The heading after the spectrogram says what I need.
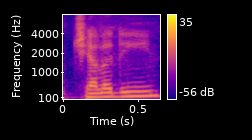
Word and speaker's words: Celadine: His name is Adam Cheladine. Yeah. But it's spelled Celadine.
